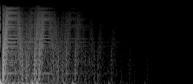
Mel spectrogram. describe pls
A percussive synth sound with delay.
This is part of a multisampled pack.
